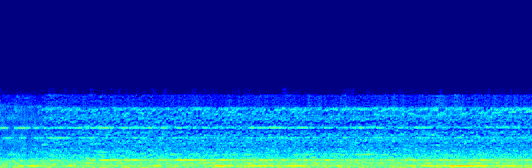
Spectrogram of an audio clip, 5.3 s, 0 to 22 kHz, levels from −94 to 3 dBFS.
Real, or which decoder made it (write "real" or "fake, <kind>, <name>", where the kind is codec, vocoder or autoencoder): real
